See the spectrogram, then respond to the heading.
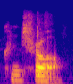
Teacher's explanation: so it's just emphasizing the second syllable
